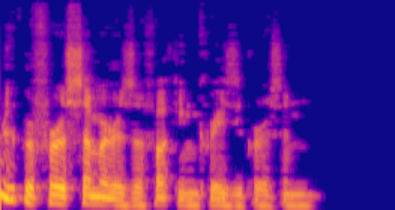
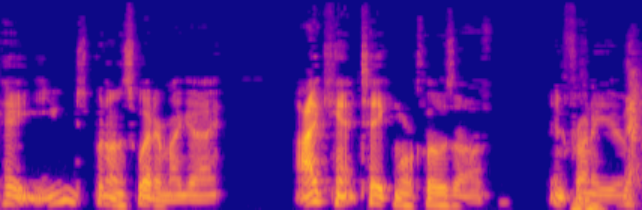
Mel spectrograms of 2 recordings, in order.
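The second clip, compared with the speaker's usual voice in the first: ordinary delivery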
